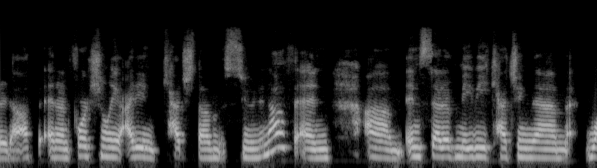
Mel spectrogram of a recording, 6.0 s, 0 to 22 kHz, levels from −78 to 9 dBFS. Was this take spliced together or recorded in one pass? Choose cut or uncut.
uncut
